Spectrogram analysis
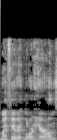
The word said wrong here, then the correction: Lord Huron: song. Meet me in the devil worshipper woods tonight. – Yeah, Lord Huron. – Whatever, I don't know how to say his name. Lord Heron, Lord Huron.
